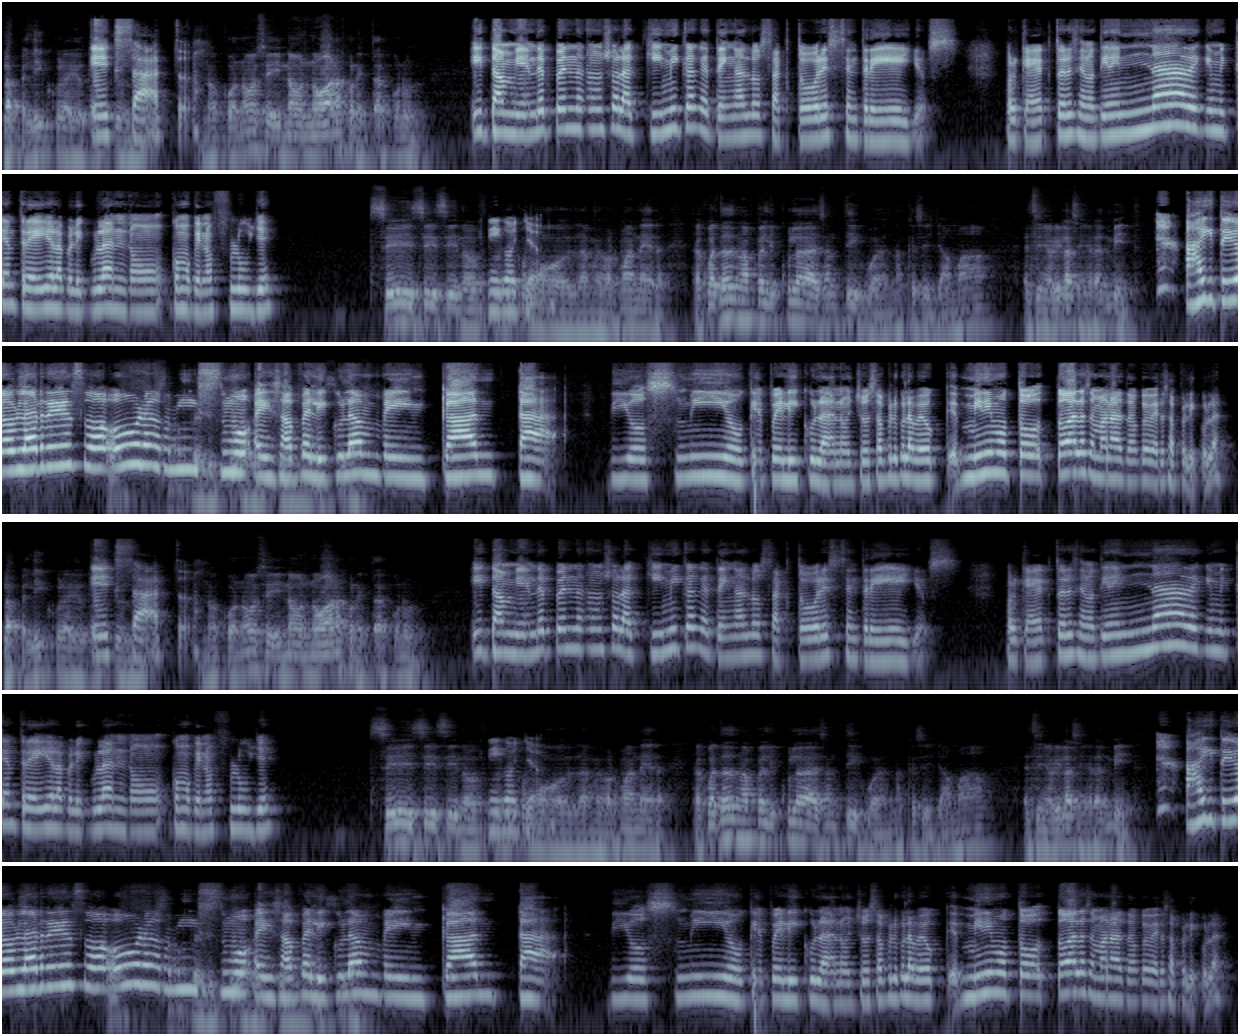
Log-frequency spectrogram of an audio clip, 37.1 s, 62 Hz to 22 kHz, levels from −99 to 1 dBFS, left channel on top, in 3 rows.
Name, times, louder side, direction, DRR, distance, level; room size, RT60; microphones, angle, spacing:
voice 1, 0.0-1.5 1.9-4.2 16.0-19.0 19.3-22.2 22.6-23.6 25.7-28.3, left 2 dB, 35° left, 1.3 m, -44 dB
voice 2, 0.9-1.8 4.7-9.5 10.0-15.0 17.2-17.7 23.9-30.2 30.8-36.9, left 10 dB, 55° left, 0.3 m, -27 dB
8.2 x 7.3 x 4.1 m
head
